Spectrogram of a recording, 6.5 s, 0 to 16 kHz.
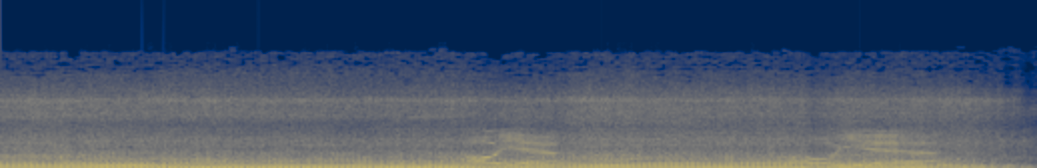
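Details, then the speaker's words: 2005 Ninja 250 twin after timing components were reassembled: even, steady idle with a smooth low hum and no misfire or stumble. Both cylinders are now firing properly. "So much smoother now. Awesome. It sounds like both cylinders are now firing properly."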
